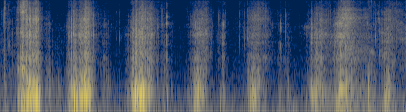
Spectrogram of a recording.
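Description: Crunchy bites and chewing of a fried tonkatsu pork cutlet: a rhythmic series of crisp crackling crunches, loudest in the first few bites and softer toward the end.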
